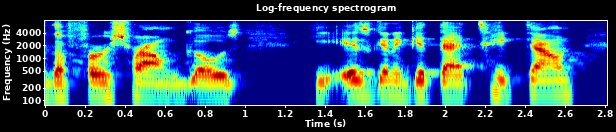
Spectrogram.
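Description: Here a man speaks at a very fast pace with a fairly high pitch. The sound is dry and close with no echo. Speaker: podcast host. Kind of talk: MMA fight preview and analysis monologue.

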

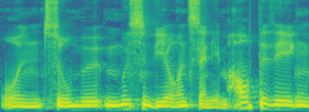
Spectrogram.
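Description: Noticeable background noise behind a man with a fairly low pitch. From northern Germany (Hamburg, Stade). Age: 50s. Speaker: fly fishing angler. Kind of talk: interview.

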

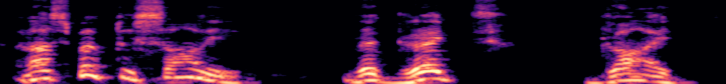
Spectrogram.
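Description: A man with a South African accent makes very wide pitch swings. The recording is very clean and silent in the background, with a dry, close sound and no echo. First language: Afrikaans. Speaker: biblical archaeologist. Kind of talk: interview. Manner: animated.

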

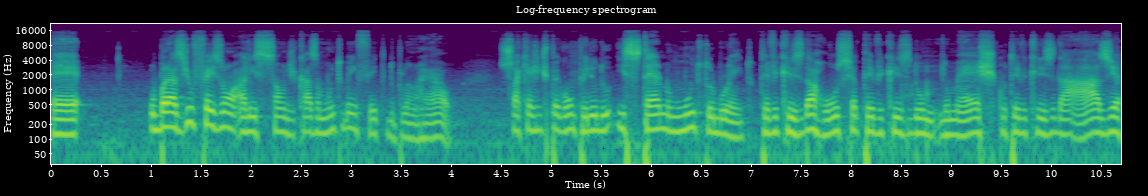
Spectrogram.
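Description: On a very clean recording with a silent background, a man with a fairly high pitch and a dark, mellow tone speaks at a fairly quick pace with ordinary pitch variation. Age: 30s. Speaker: political commentator. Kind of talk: casual political chat. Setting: live stream.

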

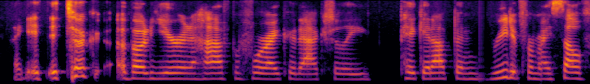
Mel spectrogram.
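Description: A woman in a normal speaking voice, medium pitch, at a moderate pace. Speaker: hypnosis practitioner. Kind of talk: casual interview chat. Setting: remote call.

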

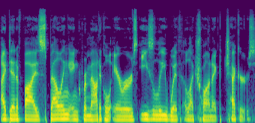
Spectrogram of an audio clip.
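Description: In a very clean recording with a silent background and a dry, close sound with no echo, a man talks fairly quickly at a medium pitch in a normal speaking voice. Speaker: podcast host. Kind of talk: casual chat. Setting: studio.

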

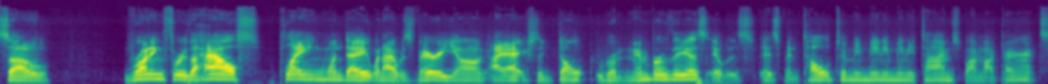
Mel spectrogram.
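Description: A man speaks with an American accent at a fairly high pitch. His tone is bright and sharp, and the background is quiet. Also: ordinary pitch variation, moderate pace. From US South, rural. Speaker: podcast co-host. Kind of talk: casual chat.

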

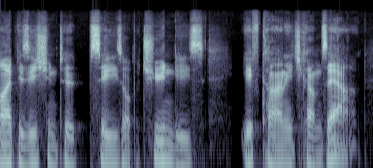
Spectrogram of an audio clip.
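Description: A man with an Australian accent at a fairly quick pace, in a dry, close sound with no echo. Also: very clean recording, silent background. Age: 30s. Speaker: property investor and business owner. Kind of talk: podcast interview.

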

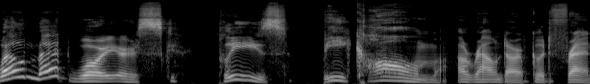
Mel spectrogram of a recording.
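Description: A man's put-on character voice, fairly high in pitch, at a very slow pace. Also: very clean recording, silent background. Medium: actual play. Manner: grandiose, warm, theatrical.

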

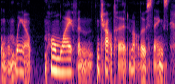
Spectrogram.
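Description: A woman's ordinary speaking voice, fairly low in pitch, with an American accent, at a moderate pace. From US, Oregon. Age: 20s. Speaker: former rose queen. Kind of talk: casual interview.

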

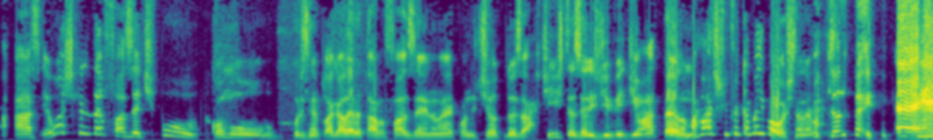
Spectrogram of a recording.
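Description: A man talks at a fairly quick pace with hardly any pauses. The sound is dry and close with no echo, though background noise is noticeable. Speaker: podcast host, journalism student. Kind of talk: casual chat.

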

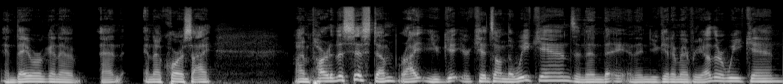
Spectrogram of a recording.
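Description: Fairly quick male speech at a medium pitch, dark and mellow in tone, with ordinary pitch variation. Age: 50s. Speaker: radio disc jockey. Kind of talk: casual chat.

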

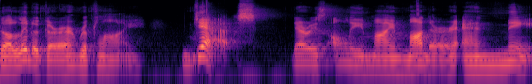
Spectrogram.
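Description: A man of medium pitch, talking at a very slow pace over a quiet background. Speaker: storyteller. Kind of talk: fairy-tale narration for children. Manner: gentle, warm, slow-paced storytelling.

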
